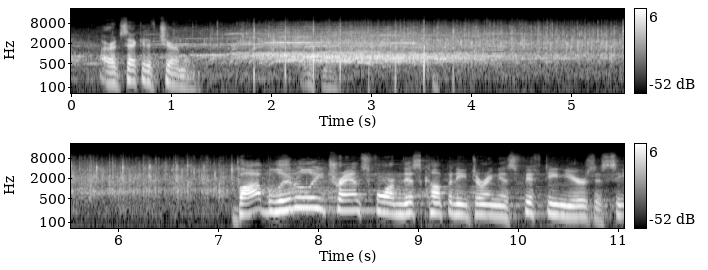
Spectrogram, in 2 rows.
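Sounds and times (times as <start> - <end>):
crowd applauding: 1.2 - 7.6.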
